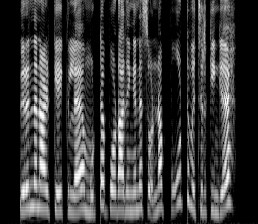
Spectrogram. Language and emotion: Tamil, angry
